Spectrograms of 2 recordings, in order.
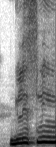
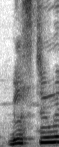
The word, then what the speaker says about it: glistening: ग्लिसनिंग means क्या होता है? ग्लिसनिंग, यहाँ वो GLISTENING, ग्लिस्टिंग नहीं पढ़ेंगे, टी इसमें साइलेंट है।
